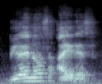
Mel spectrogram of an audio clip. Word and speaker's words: Buenos Aires: This is a Spanish word, and this is how it's pronounced in Spanish, Buenos Aires, and Thailand in Bangkok, Dhaka in Bangladesh.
